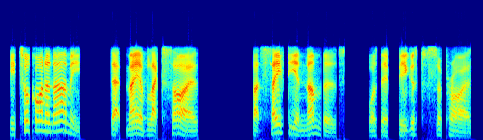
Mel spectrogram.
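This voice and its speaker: A put-on character voice at middle pitch, with very wide pitch swings, a moderate pace and long, frequent pauses. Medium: read story. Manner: busy, old-fashioned phrasing.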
